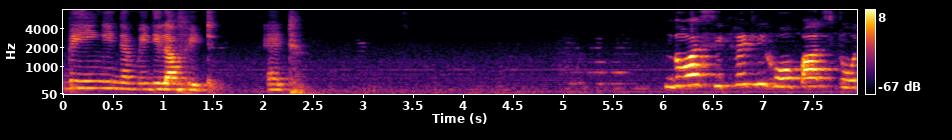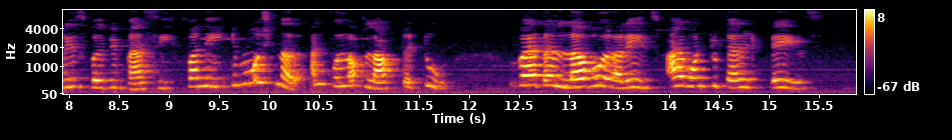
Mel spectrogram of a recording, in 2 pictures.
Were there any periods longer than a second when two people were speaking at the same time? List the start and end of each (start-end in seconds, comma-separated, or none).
none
